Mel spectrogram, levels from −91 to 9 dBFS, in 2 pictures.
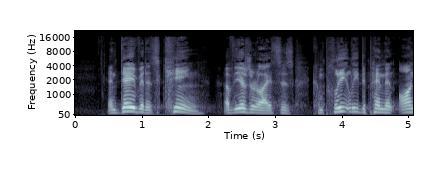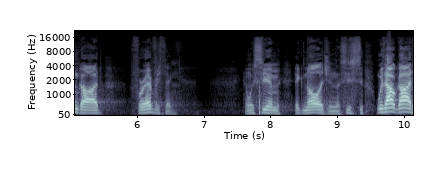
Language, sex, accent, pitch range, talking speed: English, male, American, 125-170 Hz, 130 wpm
